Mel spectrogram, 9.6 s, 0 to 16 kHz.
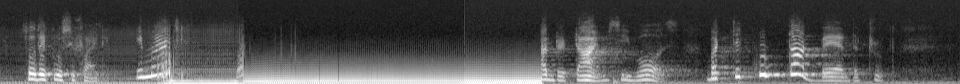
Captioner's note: noise in mp3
